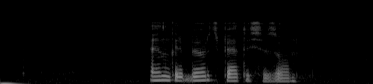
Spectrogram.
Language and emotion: Russian, neutral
